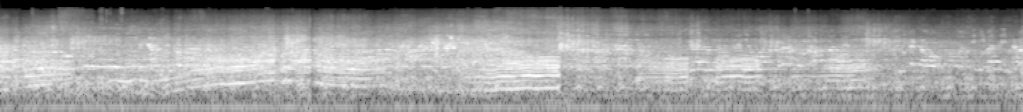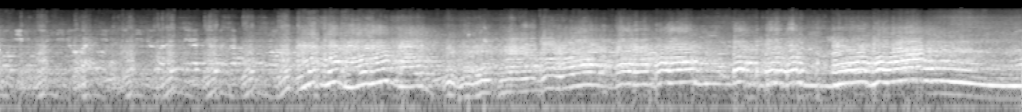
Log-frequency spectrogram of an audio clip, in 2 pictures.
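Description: A race car engine revs hard and whines up and down as it drifts through corners.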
